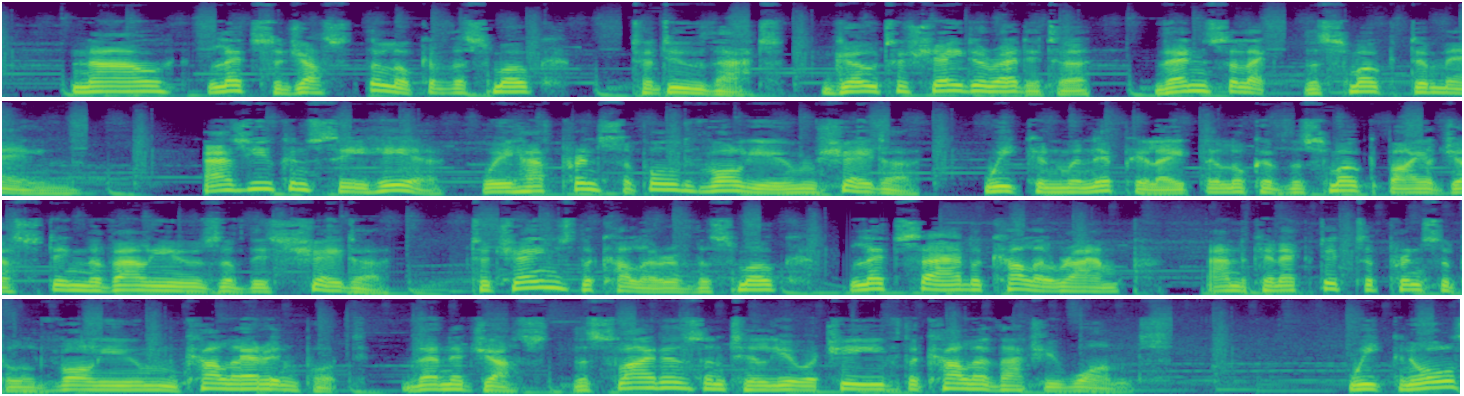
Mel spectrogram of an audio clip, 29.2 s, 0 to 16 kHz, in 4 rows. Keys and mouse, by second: 1.4 click, 7.7 click, 8.2 middle click, 8.8 middle click, 9.6-10.4 drag, 10.4 n, 10.8 middle click, 11.6 click, 12.4-13.9 drag, 14.3 click, 15.2 Delete, 16.5 click, 18.1 shift+a, 22.6-23.4 drag, 24.3 click, 26.3 click, 26.4 ctrl+s, 26.9 shift+Left, 27.0 space, 27.3-28.9 drag.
